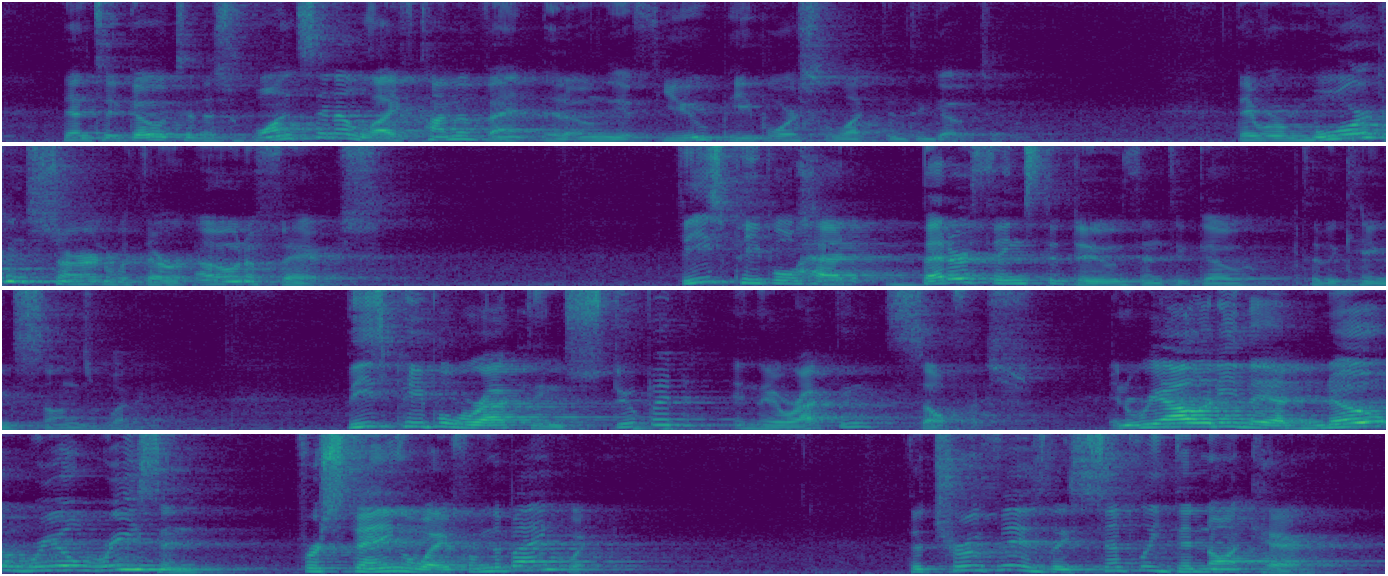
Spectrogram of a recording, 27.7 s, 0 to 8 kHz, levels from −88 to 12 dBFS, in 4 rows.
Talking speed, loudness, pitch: 160 wpm, -33 LUFS, 150 Hz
